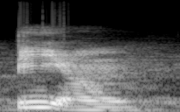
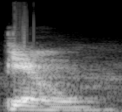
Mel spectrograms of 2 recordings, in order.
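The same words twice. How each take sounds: First: The i sound is strong and intense. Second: The i sound is weak and short. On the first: The speaker calls it right. "o I ele é forte, ele é pronunciado com muita intensidade" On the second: The speaker calls it wrong. "não é peão"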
